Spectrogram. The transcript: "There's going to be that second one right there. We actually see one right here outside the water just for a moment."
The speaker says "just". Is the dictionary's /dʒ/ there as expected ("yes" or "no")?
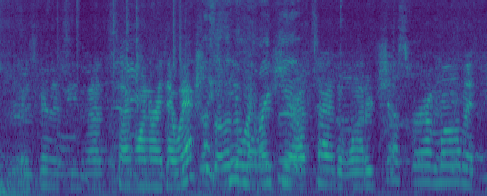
no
